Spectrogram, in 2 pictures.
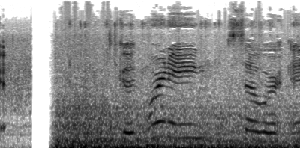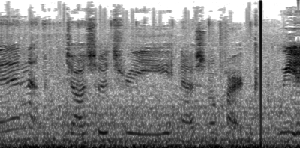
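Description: Steady road and engine rumble heard inside the cab of a Ford Transit camper van on the move, loud and low, starting abruptly about half a second in.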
